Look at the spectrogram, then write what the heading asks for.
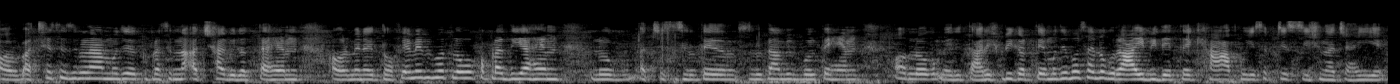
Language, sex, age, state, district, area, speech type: Urdu, female, 30-45, Bihar, Darbhanga, rural, spontaneous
